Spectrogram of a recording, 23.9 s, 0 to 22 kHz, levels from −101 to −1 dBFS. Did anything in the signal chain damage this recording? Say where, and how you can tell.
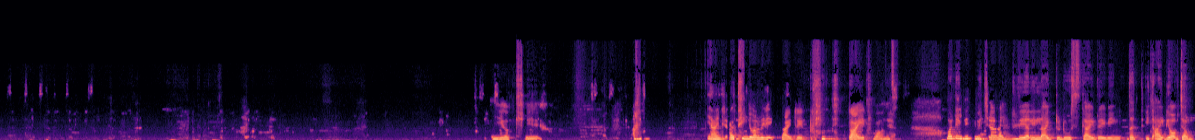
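Yes. The damage sits at the network and jitter-buffer stage. There are three short stalls from late packets, at 3.77 to 3.86 s, 4.00 to 4.07 s and 11.10 to 11.18 s. Each holds a sound unnaturally long, for 70, 50 and 60 ms, and nothing is lost. The buffer ran dry, and the receiver stretched the last sound until the packet came.

A jitter buffer speed-up follows from 14.31 to 15.11 s. The speech runs at 105% speed with its pitch unchanged, so it sounds slightly hurried. The buffer had overfilled. The receiver trimmed repeated pitch-period slices, roughly 50 ms in total, to bring the delay back down.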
